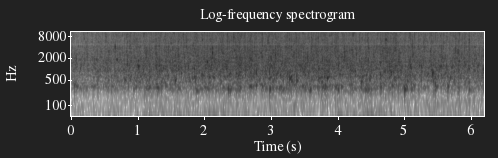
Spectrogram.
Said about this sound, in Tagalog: Yan ang ingay ng ilog, Mas maskandu tatay jaya do sabidug. And it's so beautiful and we're so very fortunate na uh, magandang agos ng tubig dito.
